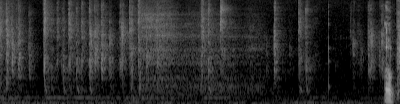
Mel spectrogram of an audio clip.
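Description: Typing on a computer keyboard: a quiet run of irregular keystrokes as a short name is typed.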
